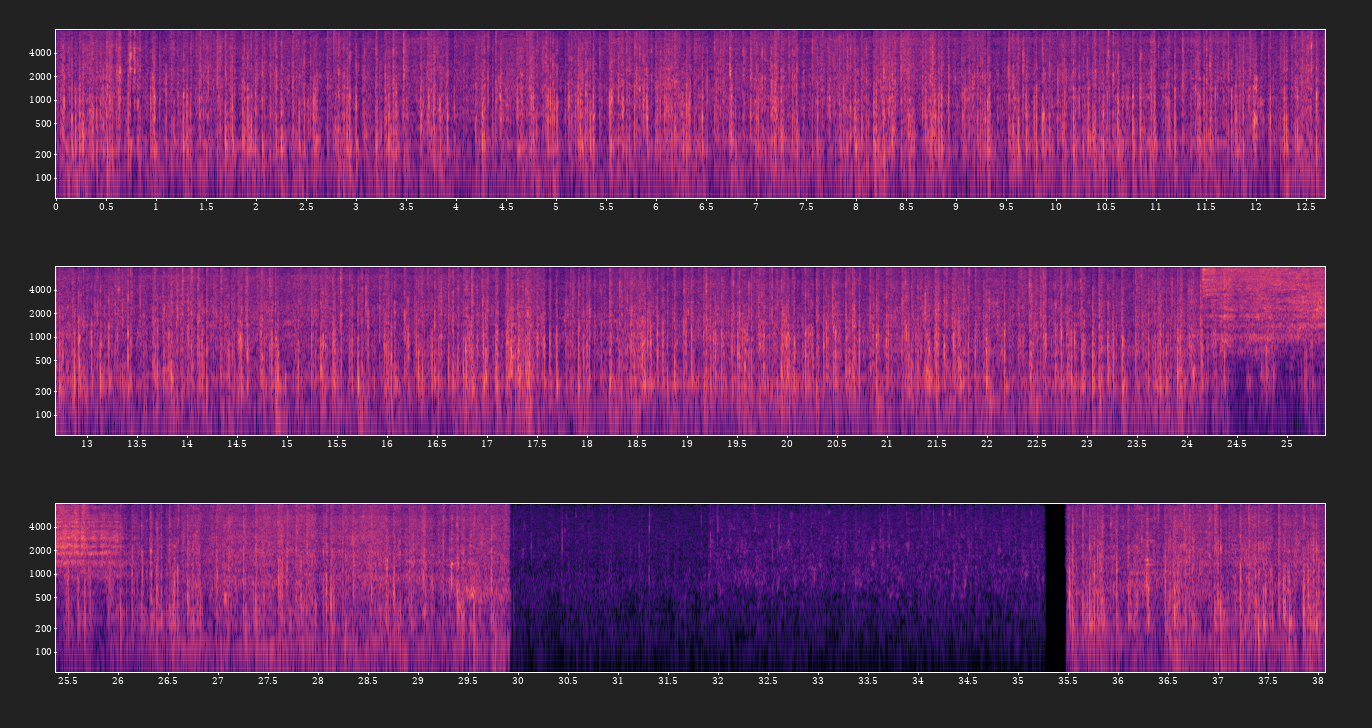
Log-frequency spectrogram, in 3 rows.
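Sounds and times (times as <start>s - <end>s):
heavy rain on a tent: 0.0s - 32.0s, 35.4s - 38.0s
meat sizzling in hot oil: 24.2s - 26.1s.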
